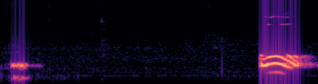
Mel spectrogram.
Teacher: কণ্ঠ প্লাস অষ্ঠ অষ্ঠ মানে ঠোঁট কণ্ঠ মানে এই অংশ ও ঠোঁট আর কণ্ঠ দুটোর মিলিত উচ্চারণ হচ্ছে ও কণ্ঠ অষ্ঠ ঠোঁটের এক্সপ্রেশন বদলে যাচ্ছে ও ঠোঁটের ধরণ পাল্টে যাচ্ছে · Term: কণ্ঠষ্ঠ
